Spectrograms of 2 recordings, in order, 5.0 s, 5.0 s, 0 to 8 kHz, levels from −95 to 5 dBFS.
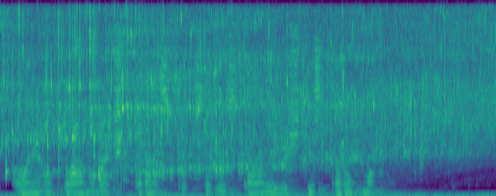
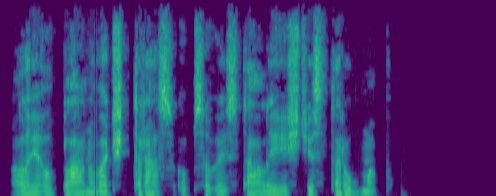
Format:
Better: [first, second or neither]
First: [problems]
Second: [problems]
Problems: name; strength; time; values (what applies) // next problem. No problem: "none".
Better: second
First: background sound (Liquid); 4 dB above the speech // room echo; dies away in 0.6 s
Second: none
